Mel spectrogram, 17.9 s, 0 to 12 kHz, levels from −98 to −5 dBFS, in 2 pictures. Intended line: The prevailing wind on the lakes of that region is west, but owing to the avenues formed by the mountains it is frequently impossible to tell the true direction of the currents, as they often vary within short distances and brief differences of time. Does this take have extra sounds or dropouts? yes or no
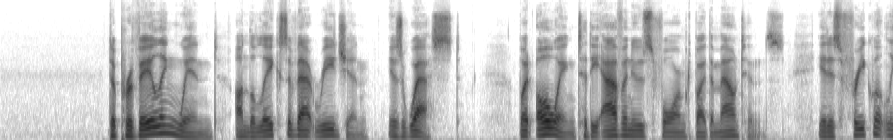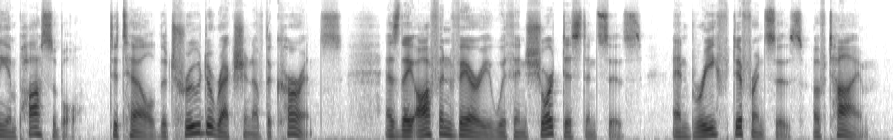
no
